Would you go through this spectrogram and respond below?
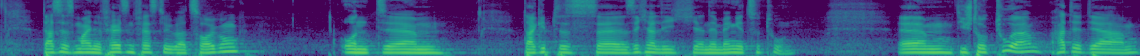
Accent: Schleswig-Holstein, Germany; Das ist ungefähr die gleiche Größe wie in meinem Heimatbundesland in Schleswig-Holstein.

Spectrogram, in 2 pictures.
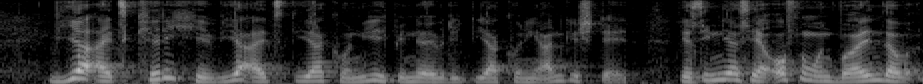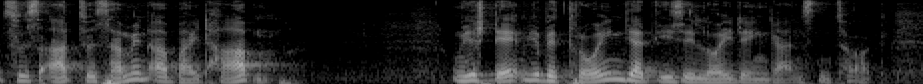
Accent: Bavaria, Germany; mein Name ist Programm, ich komme aus Franken, arbeite aber im Erzgebirge

